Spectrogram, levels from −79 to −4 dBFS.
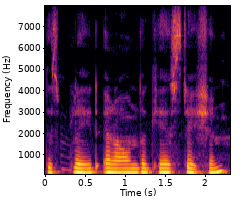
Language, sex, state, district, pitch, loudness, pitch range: English, female, Arunachal Pradesh, Lower Dibang Valley, 190 Hz, -15 LUFS, 185-195 Hz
